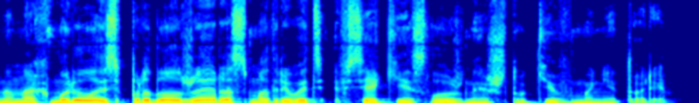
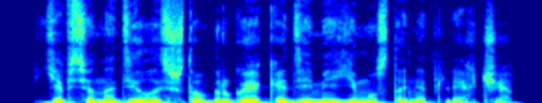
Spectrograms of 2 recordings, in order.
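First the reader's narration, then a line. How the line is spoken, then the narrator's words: Quiet. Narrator (Russian): поделилась она тихо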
